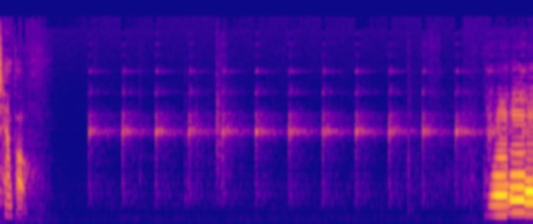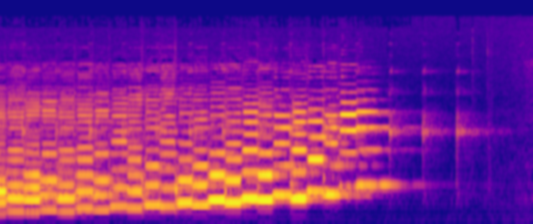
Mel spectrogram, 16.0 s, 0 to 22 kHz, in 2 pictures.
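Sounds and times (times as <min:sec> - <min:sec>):
saxophone playing thirds in D major: 0:07.3 - 0:14.3.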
